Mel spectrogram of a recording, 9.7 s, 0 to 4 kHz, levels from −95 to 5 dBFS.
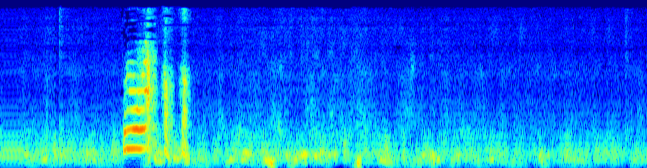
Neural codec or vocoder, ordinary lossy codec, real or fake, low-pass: codec, 16 kHz, 0.5 kbps, FreqCodec, larger model; AAC, 16 kbps; fake; 3.6 kHz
